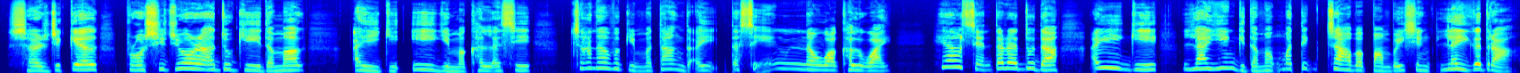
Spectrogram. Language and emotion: Manipuri, fearful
